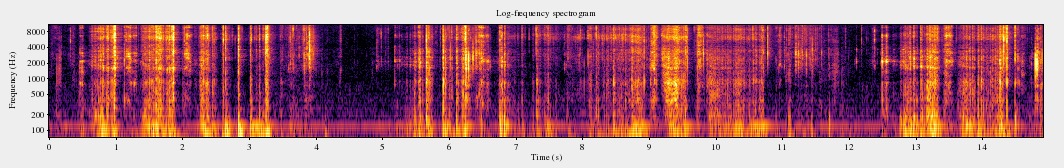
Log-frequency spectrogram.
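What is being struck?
Bar of soap.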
